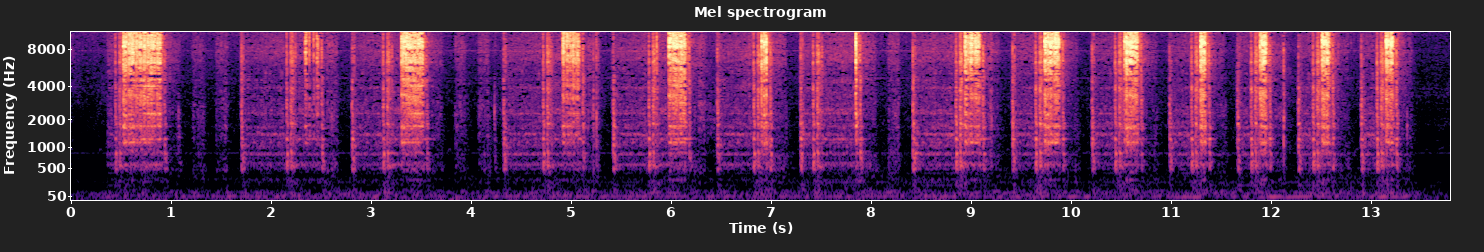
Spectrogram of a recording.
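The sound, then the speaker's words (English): A printer, started with a button press, prints out a message shown on a computer screen: a steady run of sharp, buzzing rasps, one burst after another at a brisk, even pace, loud and alone with no voices. “If I want to get that message printed out, I can do that as well, just by hitting this button.”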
